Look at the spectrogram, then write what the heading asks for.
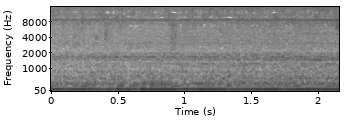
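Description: Hot shower water runs in a steady, even hiss with a low hum beneath it, continuous and unchanging throughout, with no voices.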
